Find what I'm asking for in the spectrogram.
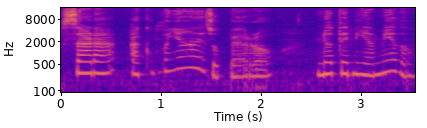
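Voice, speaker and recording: A high-pitched woman speaks at a fairly slow pace with ordinary pitch variation. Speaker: ASMR creator. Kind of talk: horror story narration for ASMR. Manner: soft-spoken, slow.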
